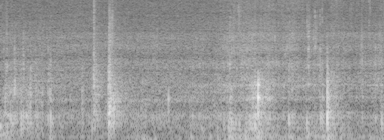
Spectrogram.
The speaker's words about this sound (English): And then I'm going to add the chicken pieces to get those starting to cook.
